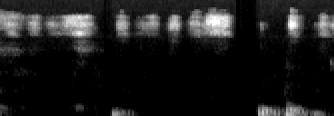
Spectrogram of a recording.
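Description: Faint pen-on-surface writing sounds, a few soft scrapes and taps about two-thirds of a second in and again near the end.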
